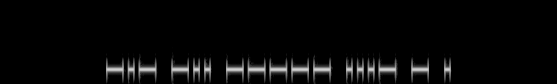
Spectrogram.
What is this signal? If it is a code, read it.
Morse code, heard as a keyed tone, about 22 wpm, 700 Hz. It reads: KD0VTE
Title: USA Call Signs - 6 Characters - Repeated 3x - 22wpm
